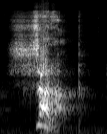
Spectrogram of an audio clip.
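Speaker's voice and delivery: loud, forceful whispered hiss; sharp hiss. A narrator's reading. Joshua silences Samuel near the nymphs, sharp hiss. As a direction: hiss it hard as a rebuke. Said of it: "Joshua hissed".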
